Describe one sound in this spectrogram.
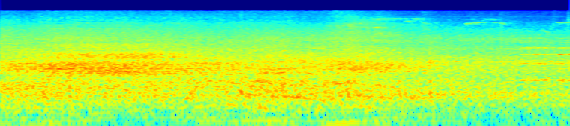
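An articulated bus drives past.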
